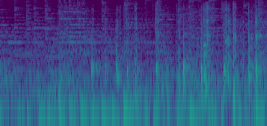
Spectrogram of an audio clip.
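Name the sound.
horse hooves clip-clopping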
